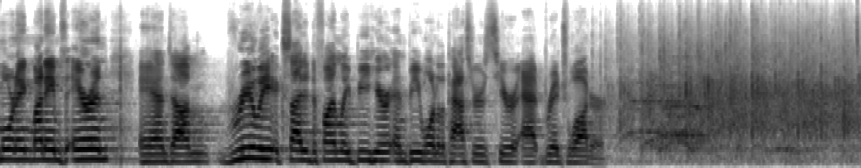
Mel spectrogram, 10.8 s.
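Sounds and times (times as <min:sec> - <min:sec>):
speech: 0:00.0 - 0:07.8
audience applause from a large audience: 0:07.5 - 0:10.7.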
